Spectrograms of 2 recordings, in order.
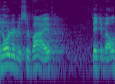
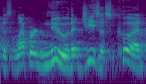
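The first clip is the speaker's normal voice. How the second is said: usual speaking voice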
